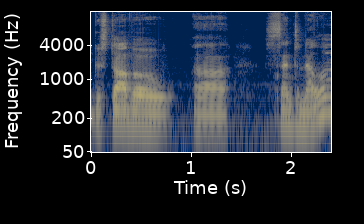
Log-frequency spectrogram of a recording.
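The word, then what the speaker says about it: Gustavo Santaolalla: of us one box set though I mean Gustavo Centinela is how you pronounce his name he is an amazing composer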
